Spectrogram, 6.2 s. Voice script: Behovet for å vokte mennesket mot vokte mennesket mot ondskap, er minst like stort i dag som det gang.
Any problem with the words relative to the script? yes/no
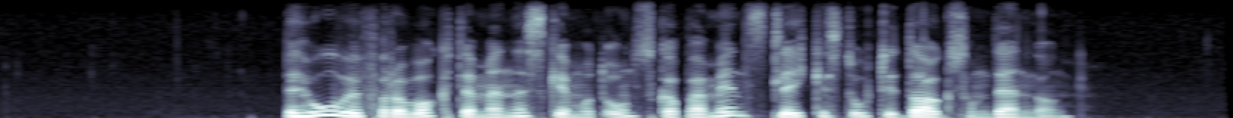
yes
